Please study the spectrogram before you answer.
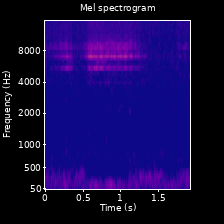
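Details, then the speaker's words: Phone camera's 3x telephoto lens that has started randomly refocusing: a faint thin high-pitched whine comes and goes when taking a photo or video. It drowns out video audio; the lens focus motor is hunting. "um yeah so anyway it's the lens on this camera now it would be the 3x lens like I can still take a picture regular picture but I've got that whiny sound"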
